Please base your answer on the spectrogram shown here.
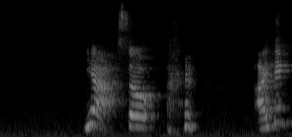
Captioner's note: chuckles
